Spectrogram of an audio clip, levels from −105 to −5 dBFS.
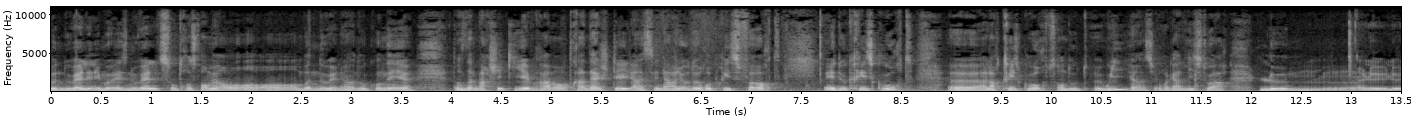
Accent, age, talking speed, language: French, 40-59, 220 wpm, French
